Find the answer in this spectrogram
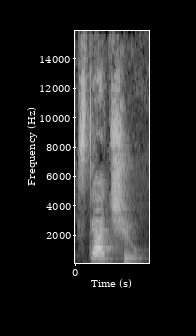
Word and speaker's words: statue: step 2 we say statue statue so the tea you sound like chew so it almost sounds like chew I chew my food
